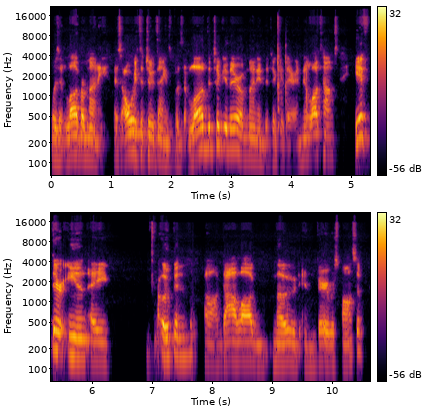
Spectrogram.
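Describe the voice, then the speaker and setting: A middle-aged man teaching a sales course in an energetic, emphatic way, often stopping to check that listeners follow. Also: mid-range voice, normal speed, husky, low-quality recording. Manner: energetic, emphatic, acts out sample calls. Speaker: sales coach. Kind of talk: online course lecture.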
